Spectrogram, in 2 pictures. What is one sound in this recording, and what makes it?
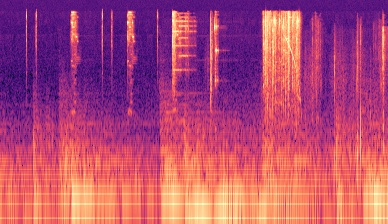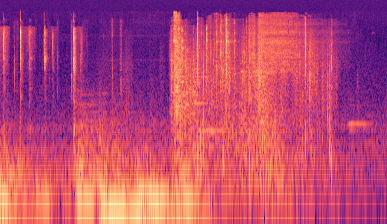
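Low game music rumbles.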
